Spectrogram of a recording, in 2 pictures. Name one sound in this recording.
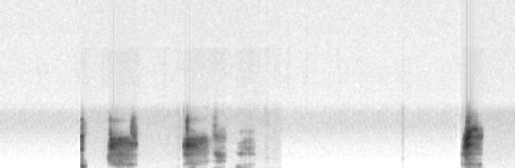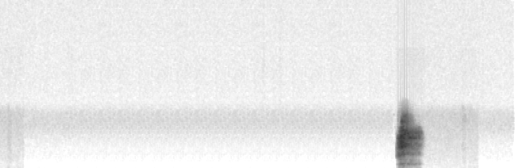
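Young children speak short words one at a time over an online call.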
